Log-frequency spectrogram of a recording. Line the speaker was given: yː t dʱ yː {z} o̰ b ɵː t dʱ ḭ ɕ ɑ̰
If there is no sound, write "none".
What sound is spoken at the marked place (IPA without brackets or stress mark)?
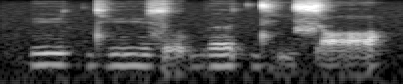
z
